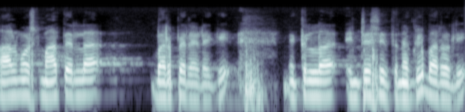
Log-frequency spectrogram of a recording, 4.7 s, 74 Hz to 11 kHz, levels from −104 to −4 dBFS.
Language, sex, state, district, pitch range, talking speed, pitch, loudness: Tulu, male, Karnataka, Dakshina Kannada, 145-160 Hz, 115 wpm, 150 Hz, -17 LUFS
